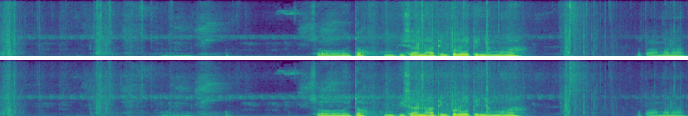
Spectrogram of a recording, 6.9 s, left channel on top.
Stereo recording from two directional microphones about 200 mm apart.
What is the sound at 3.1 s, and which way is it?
Speech, 20° right (ahead or behind).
